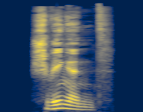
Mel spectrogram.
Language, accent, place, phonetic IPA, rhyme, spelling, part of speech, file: German, Germany, Berlin, [ˈʃvɪŋənt], -ɪŋənt, schwingend, verb, De-schwingend.ogg
- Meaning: present participle of schwingen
